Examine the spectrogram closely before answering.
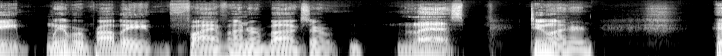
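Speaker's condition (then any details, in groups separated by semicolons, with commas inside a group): ALS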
